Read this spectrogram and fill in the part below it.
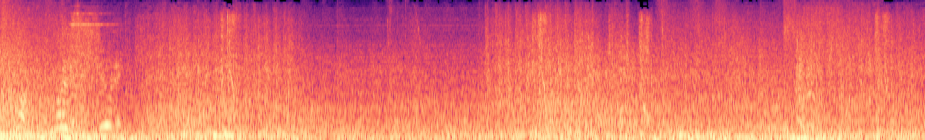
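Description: Enemy gunfire in Spider-Man Remastered, a dense continuous rattle of shots and booms layered with game effects and a voice speaking throughout.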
